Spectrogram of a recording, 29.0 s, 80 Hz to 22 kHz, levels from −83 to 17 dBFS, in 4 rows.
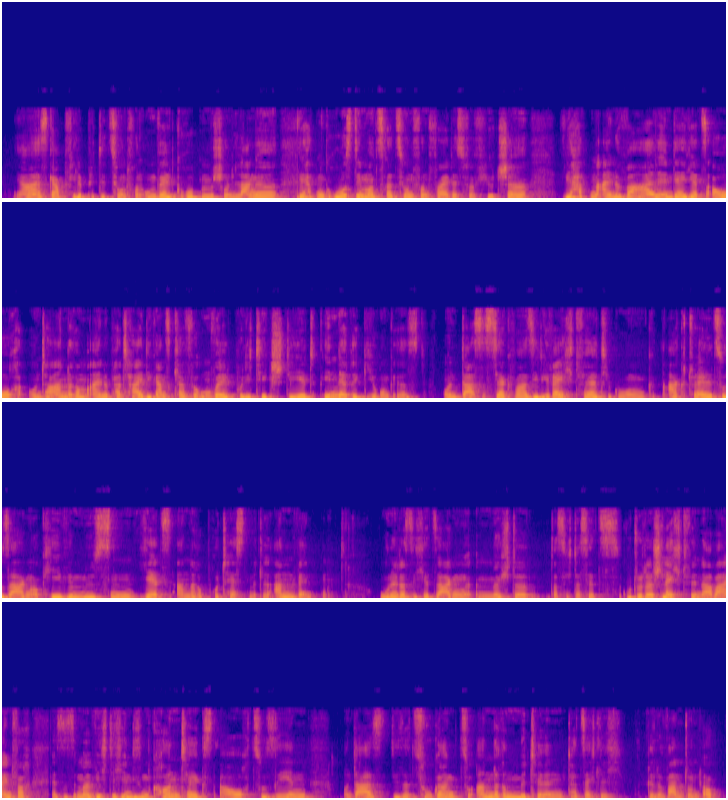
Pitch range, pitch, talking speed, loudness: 150-170 Hz, 155 Hz, 195 wpm, -16 LUFS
